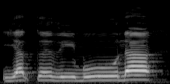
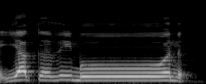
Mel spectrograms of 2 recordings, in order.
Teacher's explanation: وقف کی صورت میں نون کو ساکن پڑھیں گے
